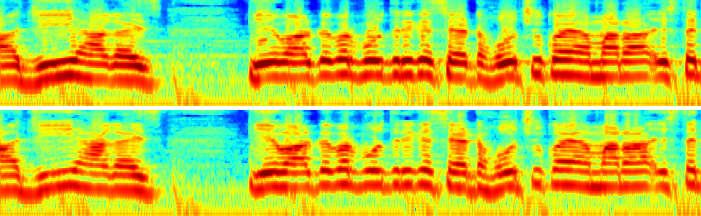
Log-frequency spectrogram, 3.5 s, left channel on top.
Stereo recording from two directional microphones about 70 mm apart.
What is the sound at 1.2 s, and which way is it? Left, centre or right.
Speech, left.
